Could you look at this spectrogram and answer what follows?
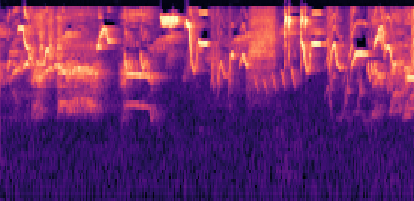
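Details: White-rumped shama of Indonesian stock singing as it dances with fanned tail; loud, fluid song mixing long level whistles, hooked slurred notes and quick chattering sweeps, delivered in continuous varied phrases with brief gaps.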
